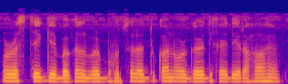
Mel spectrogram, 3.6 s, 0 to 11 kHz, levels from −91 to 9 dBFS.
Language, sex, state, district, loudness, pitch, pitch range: Hindi, male, Arunachal Pradesh, Lower Dibang Valley, -17 LUFS, 130 Hz, 130-135 Hz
